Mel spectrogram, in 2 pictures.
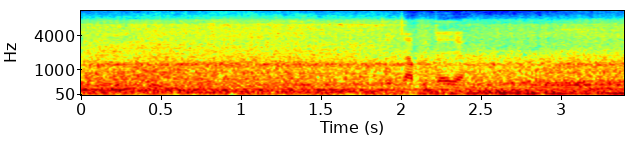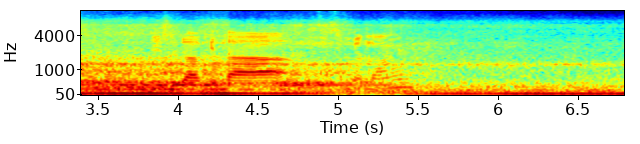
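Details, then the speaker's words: Honda Scoopy fuel-injected scooter after engine overhaul, DTCs cleared and injection reset to factory settings with scanner, CVT pulley not yet fitted: steady, even low putter with no knocks or ticks; normal, healthy idle. "kita ini udah motornya udah enak banget ya teman-teman untuk area mesinnya"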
